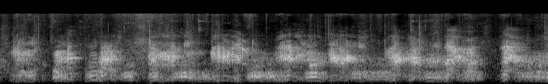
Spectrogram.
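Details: Puppy at play giving a steady run of throaty growls, roughly two per second, each burst rough and harmonic, with a faint voice underneath.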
